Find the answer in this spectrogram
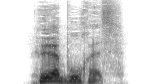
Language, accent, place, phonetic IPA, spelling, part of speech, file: German, Germany, Berlin, [ˈhøːɐ̯ˌbuːxəs], Hörbuches, noun, De-Hörbuches.ogg
- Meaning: genitive of Hörbuch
